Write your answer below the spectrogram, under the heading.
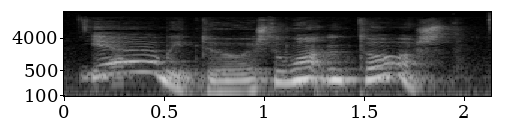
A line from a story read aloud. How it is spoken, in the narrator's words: mother asked with a laugh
